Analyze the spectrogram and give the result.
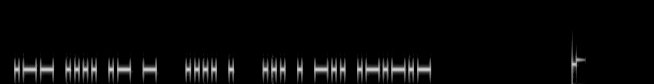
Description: Morse code, heard as a keyed tone, about 28 wpm, 700 Hz. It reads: WHAT HE SED.
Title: Sentences from Top 400 Words and Abbreviations 28wpm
